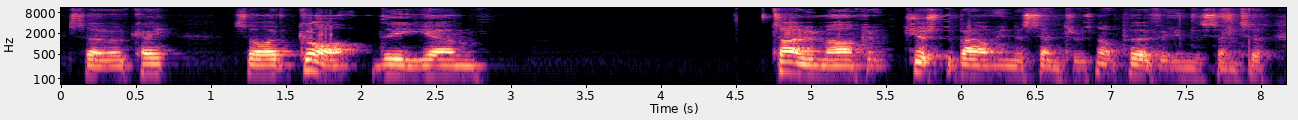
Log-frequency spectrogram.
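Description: An older man talks through a workshop repair, pausing and restarting his sentences as his hands stay busy. His voice sits at an ordinary middle pitch, and it sounds close to the camera in a small garage. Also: a little mellow. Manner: thinking aloud, restarting sentences while working. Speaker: motorcycle mechanic.

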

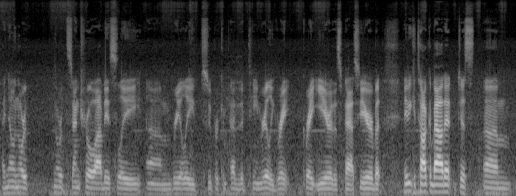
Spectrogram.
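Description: A man's voice: sits low, fairly even intonation, measured pace, fairly bright tone, a little hiss or hum, low-quality recording. A middle-aged man hosting an interview over a video call, talking with many ums and restarts into a studio mic with a headset. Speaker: interview host, soccer coach. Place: home room.

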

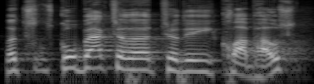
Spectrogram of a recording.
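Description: Here the retired athlete turned show host, a Canadian from Toronto in his fifties, has a high voice and talks at a normal speed. His casual storytelling is animated and emphatic, with words repeated for effect, and the small office-style studio he's in gives off a long, echoey reverb.

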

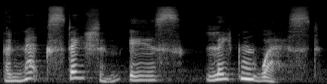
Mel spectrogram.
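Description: Slow woman making train announcements. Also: very animated, breathy edge. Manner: measured, formal, segmented phrasing. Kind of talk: train station announcement, scripted passenger information. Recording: loud train noise over announcement. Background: rumbling train ride ambience.

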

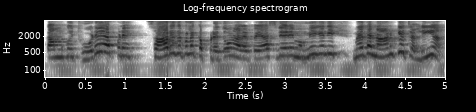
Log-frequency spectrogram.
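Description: Woman playing a sharp-tongued housewife, Punjabi accent, very high bright voice, fast complaining. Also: animated, slight background noise, heavily acted.

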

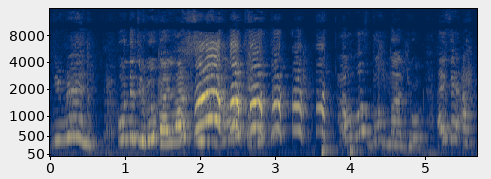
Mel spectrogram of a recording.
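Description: High, animated young woman in an echoey room. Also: slow pace. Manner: animated, laughing. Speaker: guest friend. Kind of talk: casual chat. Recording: echoey room with background noise.

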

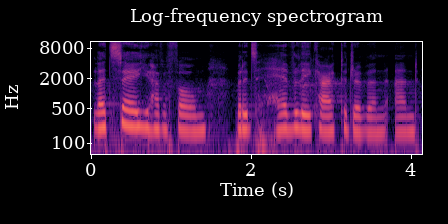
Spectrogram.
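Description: A woman's voice: mid-range voice, fairly even intonation, moderate pace, mellow. Hesitant woman asking a question. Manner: hesitant, searching for words. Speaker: audience member asking a question.

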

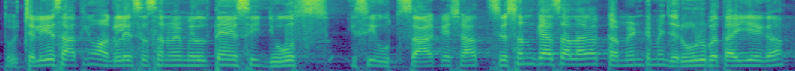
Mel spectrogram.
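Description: A man's voice: on the high side, fairly even intonation, brisk, in a large hall. A man teaching English verbs in Hindi, asking questions and answering them himself, with frequent checks that the class is following.

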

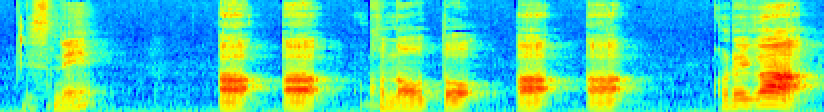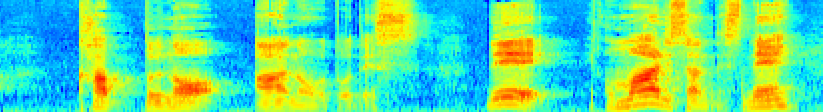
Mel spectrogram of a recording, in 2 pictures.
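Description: A man who is a speech-language therapist, explaining in a patient lecture style with spoken examples and filler pauses. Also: on the high side.

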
